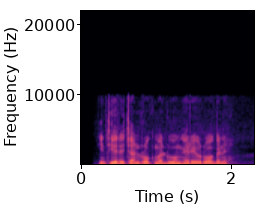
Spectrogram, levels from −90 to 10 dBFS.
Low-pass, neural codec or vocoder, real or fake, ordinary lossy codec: 9.9 kHz; vocoder, 22.05 kHz, 80 mel bands, WaveNeXt; fake; none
